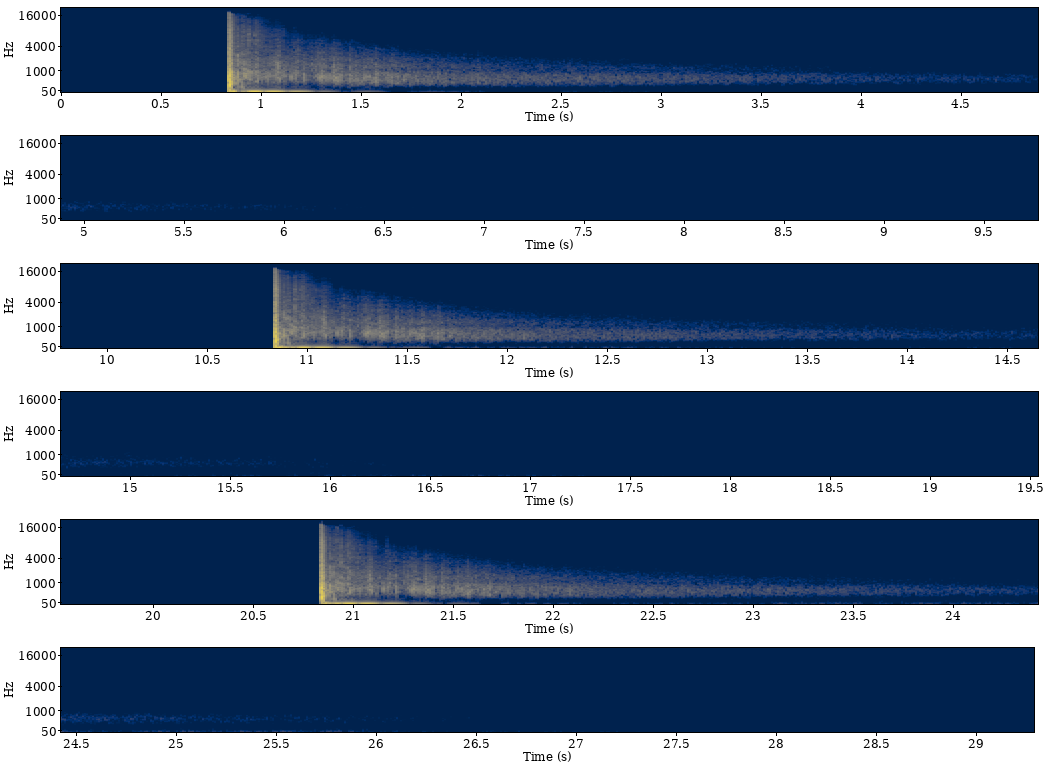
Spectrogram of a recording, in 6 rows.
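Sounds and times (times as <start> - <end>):
Desert Eagle pistol firing: 0.8 - 2.6, 10.8 - 12.5, 20.8 - 22.0.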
